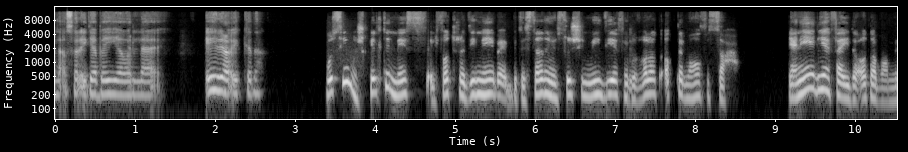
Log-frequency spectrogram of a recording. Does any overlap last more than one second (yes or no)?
no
